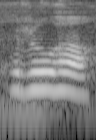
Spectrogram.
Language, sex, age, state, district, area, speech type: Odia, female, 30-45, Odisha, Sundergarh, urban, read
